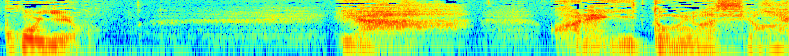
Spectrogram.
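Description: The speaker talks with a Chinese accent against noticeable background noise. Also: man. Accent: Chinese-accented Japanese. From China. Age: 60s. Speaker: radio host and professor. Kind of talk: radio interview. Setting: studio.

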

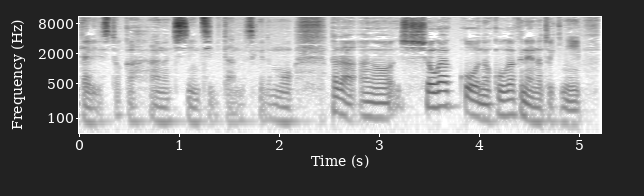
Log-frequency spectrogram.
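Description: A man with a very deep, low pitch talks at a fairly quick pace with ordinary pitch variation. Background noise is noticeable. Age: 40s. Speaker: company CEO. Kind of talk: radio interview. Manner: polite formal with many fillers.

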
